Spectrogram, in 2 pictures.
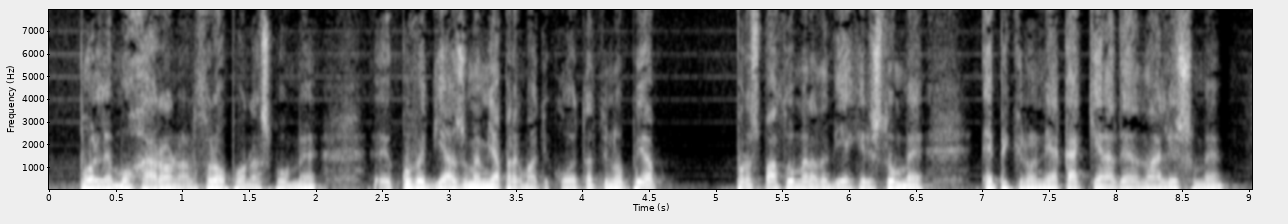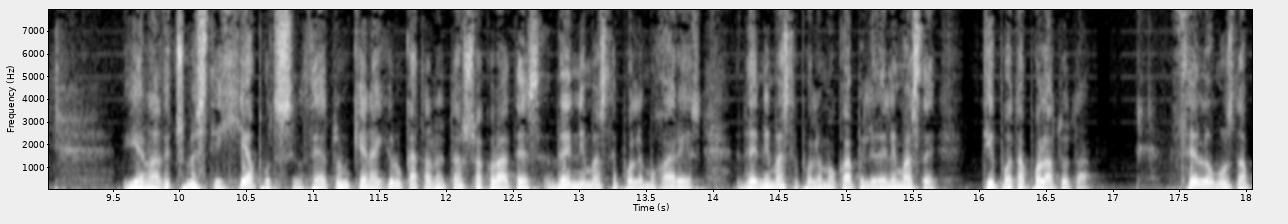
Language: Greek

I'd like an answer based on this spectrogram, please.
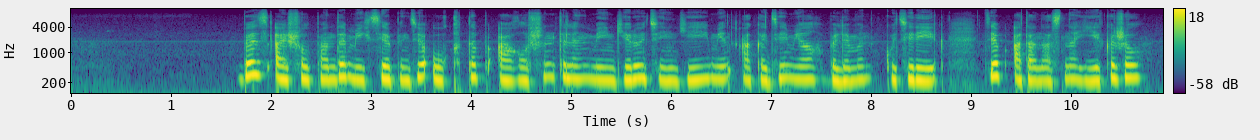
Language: Kazakh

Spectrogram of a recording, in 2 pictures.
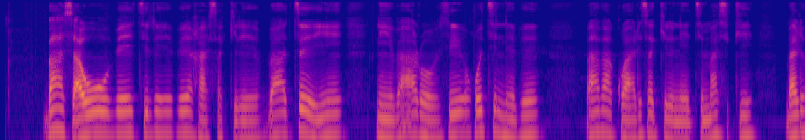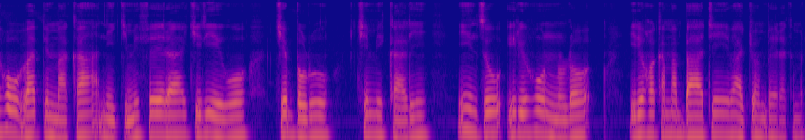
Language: Masaaba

